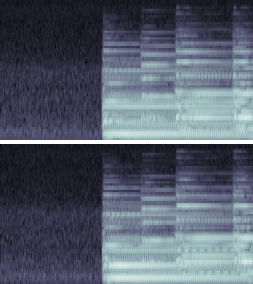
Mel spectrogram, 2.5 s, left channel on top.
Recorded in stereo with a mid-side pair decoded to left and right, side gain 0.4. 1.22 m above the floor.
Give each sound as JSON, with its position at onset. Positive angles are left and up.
{"t": 1.0, "sound": "a piano", "azimuth_deg": 30, "distance_m": 1.0}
